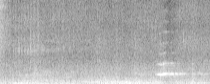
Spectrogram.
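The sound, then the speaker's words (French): A steady engine drone of a Fenwick forklift unloading almost a tonne of mussels from a boat at a dock, with a brief high-pitched mechanical squeal near the end as the load shifts. “Le Fenwick débarque du bateau, là, presque une tonne de moules,”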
